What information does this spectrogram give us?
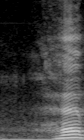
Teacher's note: हमारी जीभ किसी भी भाग को स्पर्श नहीं करती और ध्वनि कंठ से उत्पन्न होती है, इसलिए है का उच्चारण हम कंठ से करते हैं।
